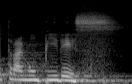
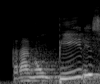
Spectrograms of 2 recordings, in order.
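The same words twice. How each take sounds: First: "pires" stressed on res, the last syllable; shifted final stress. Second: "pires" stressed on pi; correct first-syllable stress. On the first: Teacher tests the wrong option, stressing res in "pires". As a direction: push the accent onto the end of "pires". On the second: Teacher offers the right option, stressing pi in "pires". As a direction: lean on pi in "pires". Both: Shown as a demonstration. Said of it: "Tentem deslocar a sílaba tônica".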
